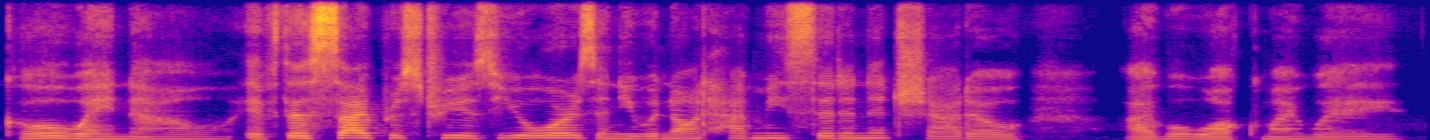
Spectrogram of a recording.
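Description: A woman gives voice to a calm, tender male prophet in a storybook reading. He speaks softly in a slightly low register, drawing each phrase out slowly. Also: no echo, clean studio sound, lightly acted. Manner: soft, low and slow.

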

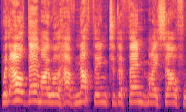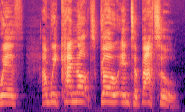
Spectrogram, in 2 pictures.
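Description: Woman as stern old king, bellows orders, unhurried. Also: medium pitch, fairly even intonation, clear, resonant tone. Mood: commanding. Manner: loud, proclamatory.

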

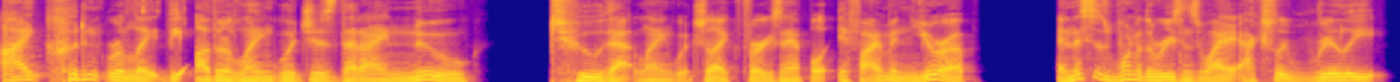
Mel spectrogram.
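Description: A young adult man hosts a travel podcast alone, rambling conversationally and thinking aloud in a casual solo monologue. His voice sits on the low side, and the recording is dry and studio quality.

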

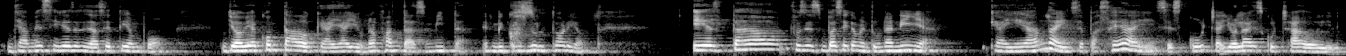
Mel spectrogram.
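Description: A woman's voice: on the high side, mellow, reverberant. A young woman with a Mexican Spanish accent, hosting a podcast in a chatty storytelling monologue that is often broken by laughter. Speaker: podcast host and spiritual therapist. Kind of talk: casual spoken monologue.

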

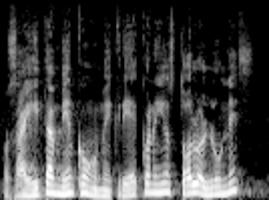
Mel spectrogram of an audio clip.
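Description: A man with a Mexican accent, a guest in a casual interview, telling stories in relaxed, slangy talk. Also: medium pitch, a little fast. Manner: relaxed, storytelling, uses colloquial slang.

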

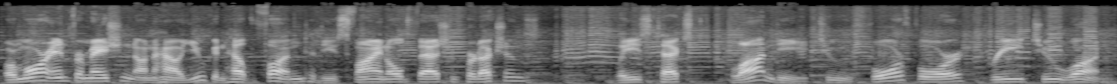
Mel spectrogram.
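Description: A man's voice: mid-range voice, expressive, measured pace, faint music behind, rough recording. A man giving a scripted radio-style announcement as the show's announcer.

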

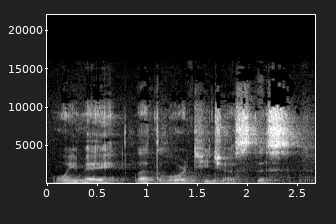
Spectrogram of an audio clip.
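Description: A man with a low voice speaks as a priest reading and preaching at Mass. His delivery is slow and solemn, with halting pauses. The church gives a cathedral echo and long reverb, over a faint hum. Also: little pitch movement, vocal fry. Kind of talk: liturgical Gospel reading and homily. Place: large echoing church.

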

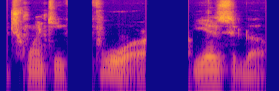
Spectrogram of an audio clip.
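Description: Low, gravelly man. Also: big pitch swings, slow, darkish tone, no room sound, studio quality. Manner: digressive, repeats himself. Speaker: show host reading from a book. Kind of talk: reading aloud with casual rambling asides.

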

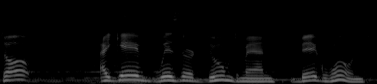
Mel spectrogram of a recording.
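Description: An actor playing a cruel, boastful dark lord king reading his diary in broken grammar, in a comedic audio sketch. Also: fairly high pitch, takes it slowly, soft background music. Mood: pompous.

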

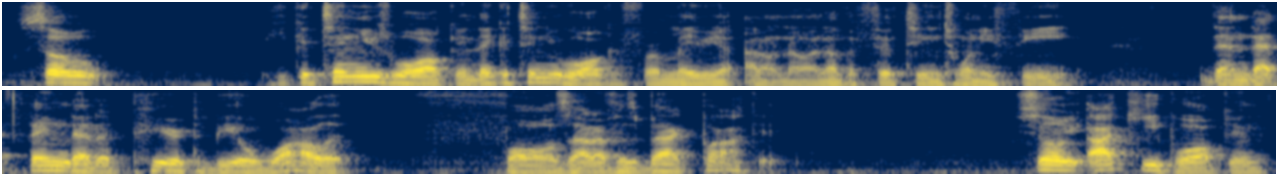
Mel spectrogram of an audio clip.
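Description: Very deep-voiced Brooklyn man telling a story. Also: moderate pace. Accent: New York. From Brooklyn, New York. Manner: animated storyteller, slangy and profane, jumps up in pitch for punchlines. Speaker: podcast host. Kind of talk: casual solo podcast storytelling.

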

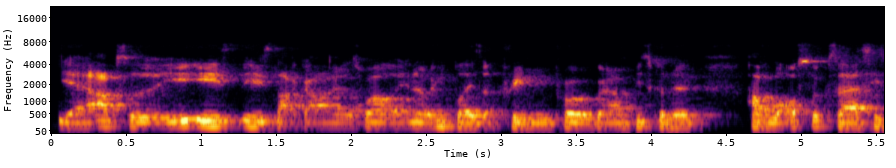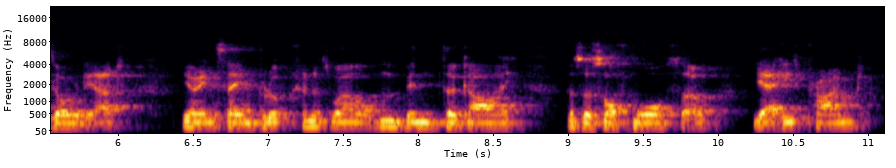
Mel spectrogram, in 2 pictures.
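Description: A man talks fast in a casual podcast chat, piling up fillers and restarts. His pitch stays flat. The audio sounds roomy and dull, like a lo-fi call. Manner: quick, filler-heavy analysis with many restarts. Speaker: podcast guest.

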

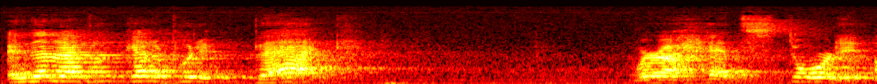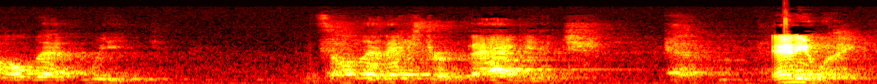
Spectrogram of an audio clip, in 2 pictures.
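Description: Brief: male preacher, bright high voice, playful and excitable delivery. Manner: animated and playful, swings from soft asides to excited shouts. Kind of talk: sermon.

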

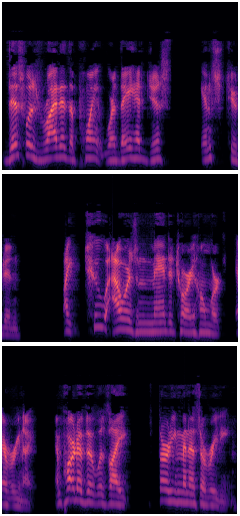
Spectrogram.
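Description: A man's voice: on the high side, expressive, moderate pace, pushed and bright. A man hosting a podcast in a casual, conversational style. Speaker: podcast host. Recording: slightly dull, lo-fi podcast sound.

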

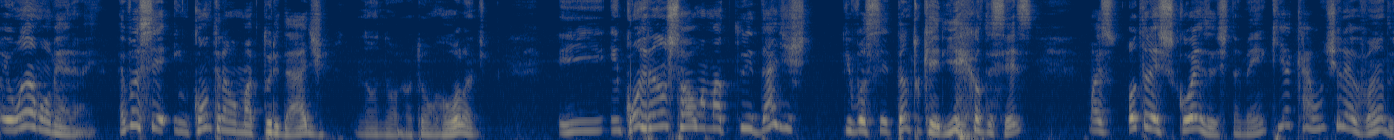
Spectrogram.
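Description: Excitable husky Brazilian podcast host. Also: male voice, high voice, moderate pace. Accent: Brazilian Portuguese. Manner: rambling, self-correcting, excitable. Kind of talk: casual chat.

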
